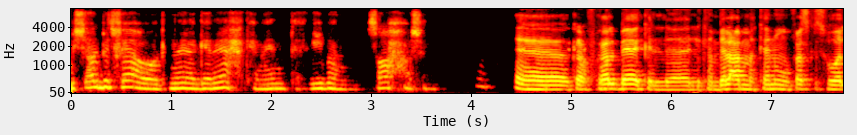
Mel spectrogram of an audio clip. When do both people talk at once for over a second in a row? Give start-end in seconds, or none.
none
